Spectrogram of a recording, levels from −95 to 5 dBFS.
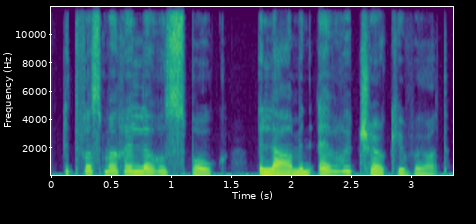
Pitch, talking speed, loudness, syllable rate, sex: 260 Hz, 180 wpm, -17 LUFS, 6.1 syllables/s, female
